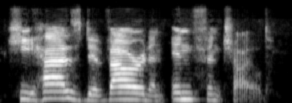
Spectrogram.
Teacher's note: the stress is on he who's doing it and d for devouring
